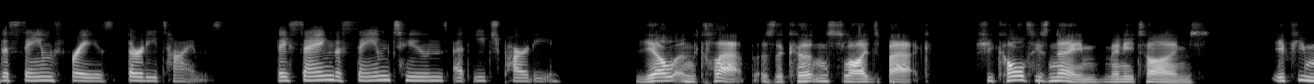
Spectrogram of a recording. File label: JLab EPIC SPORT ANC3 Earbuds ideal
